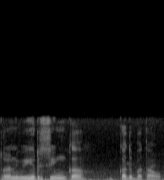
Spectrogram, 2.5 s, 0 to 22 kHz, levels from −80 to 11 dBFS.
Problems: constant background noise, background conversations at intervals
